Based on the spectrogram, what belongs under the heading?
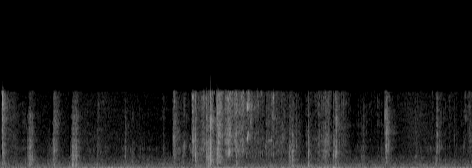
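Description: A person eating close to the microphone: chewing and mouth clicks, busiest in a crackly cluster about two seconds in.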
